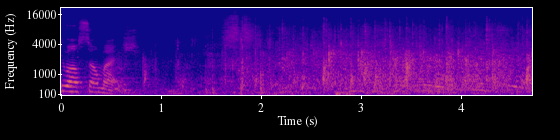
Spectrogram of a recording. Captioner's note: audience clapping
